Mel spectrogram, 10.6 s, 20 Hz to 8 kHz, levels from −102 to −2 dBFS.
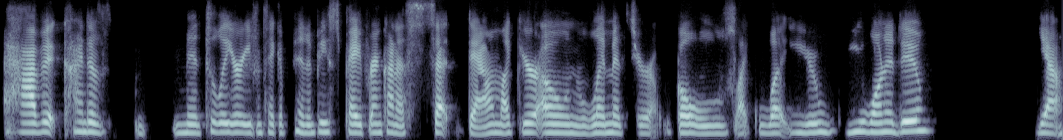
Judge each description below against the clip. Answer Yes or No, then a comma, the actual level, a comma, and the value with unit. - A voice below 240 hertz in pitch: Yes, medium, 185 Hz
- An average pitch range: No, narrow, 1.6 semitones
